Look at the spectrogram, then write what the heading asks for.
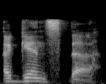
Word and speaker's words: against: that's it okay so when you have that t there we can drop that t okay because we have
